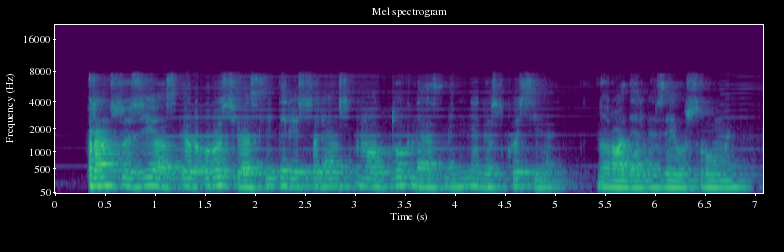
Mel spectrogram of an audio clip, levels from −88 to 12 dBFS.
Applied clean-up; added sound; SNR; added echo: neural separator model SepFormer DNS4.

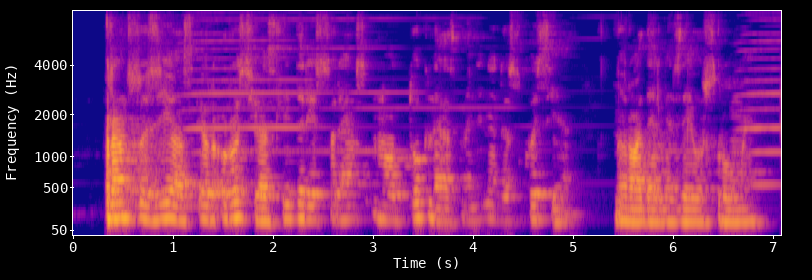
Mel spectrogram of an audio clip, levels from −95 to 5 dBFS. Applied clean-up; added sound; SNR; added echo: classical method WPE with log-MMSE.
